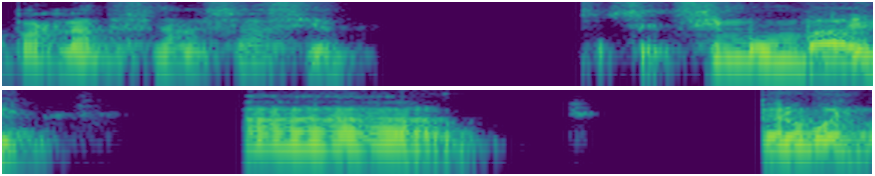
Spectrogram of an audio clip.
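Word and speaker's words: Weil: el apellido se pronuncia en alemán, es creo que es eh de familias eh eh judías, ¿no? Que hermano Parla antes en Alsascia, Simon Baile.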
